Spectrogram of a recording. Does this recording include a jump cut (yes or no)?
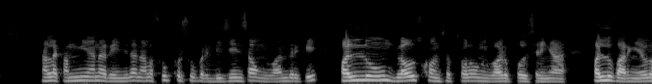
yes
